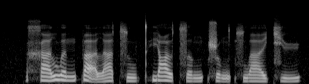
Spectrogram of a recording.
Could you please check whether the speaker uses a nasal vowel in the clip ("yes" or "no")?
no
